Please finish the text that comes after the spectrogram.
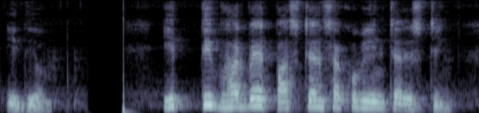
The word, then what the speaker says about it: идти: দেখেন প্রথম ভার্বটা হবে ইত্তি উচ্চারণ হবে ইত্তি যখন পায়ে হেঁটে যাবেন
